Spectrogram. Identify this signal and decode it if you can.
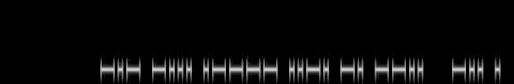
Morse code, heard as a keyed tone, about 28 wpm, 700 Hz. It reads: KB1FNZ DE
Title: USA Callsign DE Callsign - 6 Characters - 28wpm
